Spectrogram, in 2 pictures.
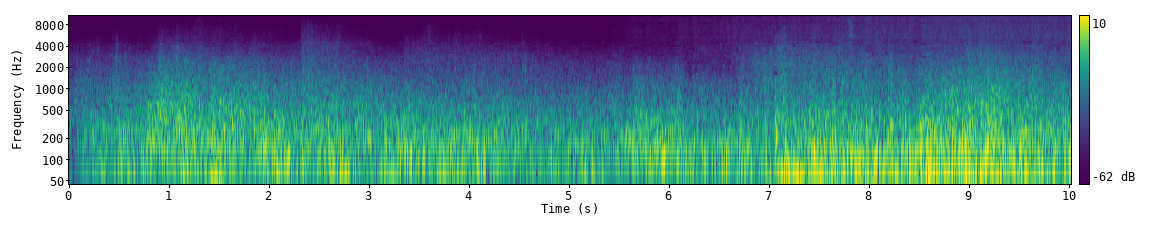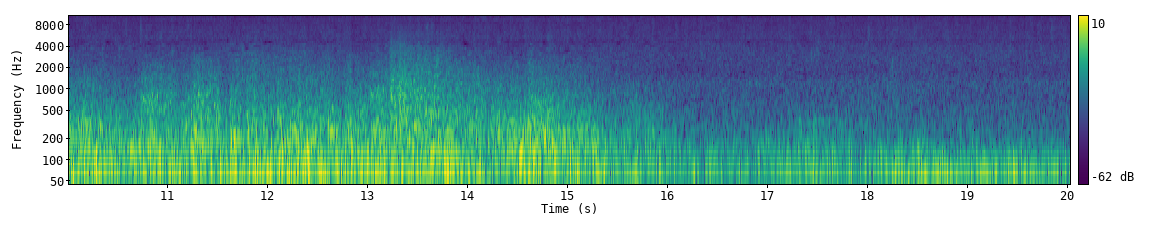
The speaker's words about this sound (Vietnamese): Đột nhiên một tiếng sét nổ đánh đùng, cả hai ông cháu giật thót cả mình. Trời ngoài kia bắt đầu đổ mưa.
